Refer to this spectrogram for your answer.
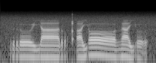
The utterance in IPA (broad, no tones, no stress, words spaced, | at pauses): roːjaːrqʼɐ jɔː ðajo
